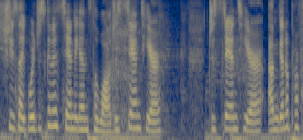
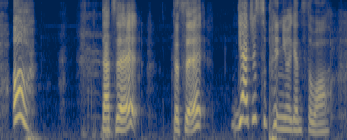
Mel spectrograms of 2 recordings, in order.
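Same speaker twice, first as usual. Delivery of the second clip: breezy, offhand, faked-casual cool tone. Retelling how a smitten contestant answered: imitating someone playing it cool. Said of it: "he's trying to play it cool".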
